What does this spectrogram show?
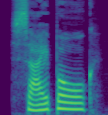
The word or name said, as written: cyborg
